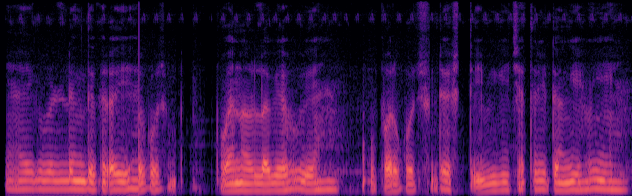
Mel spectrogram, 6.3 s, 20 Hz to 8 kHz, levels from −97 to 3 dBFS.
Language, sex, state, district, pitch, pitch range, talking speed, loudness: Hindi, male, Uttar Pradesh, Budaun, 125 Hz, 115-130 Hz, 180 wpm, -33 LUFS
